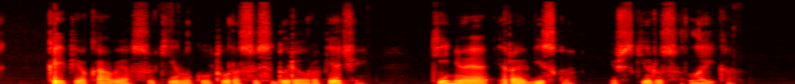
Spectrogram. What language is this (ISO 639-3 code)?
lit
